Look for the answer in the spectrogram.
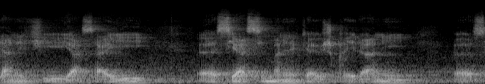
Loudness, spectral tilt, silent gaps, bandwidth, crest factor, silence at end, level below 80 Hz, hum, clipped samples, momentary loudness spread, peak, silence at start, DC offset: -27 LUFS; -5 dB/octave; none; 15.5 kHz; 18 dB; 0 s; -42 dBFS; none; under 0.1%; 13 LU; -10 dBFS; 0 s; under 0.1%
